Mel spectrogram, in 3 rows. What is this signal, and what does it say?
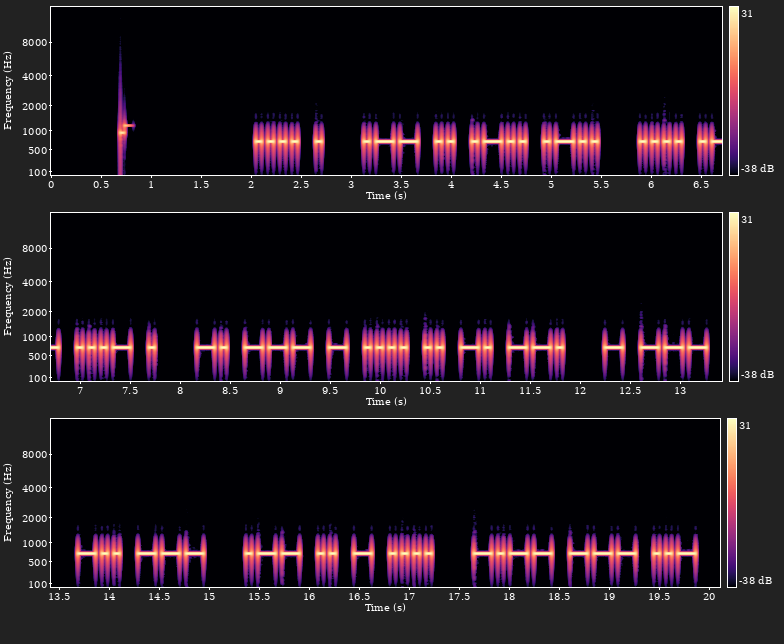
Morse code, heard as a keyed tone, about 21 wpm, 700 Hz. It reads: HE WILL HAVE NOTHING TO DO WITH YOU
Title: Sentences from Top 1000 Words - Review Part 4 - 20wpm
